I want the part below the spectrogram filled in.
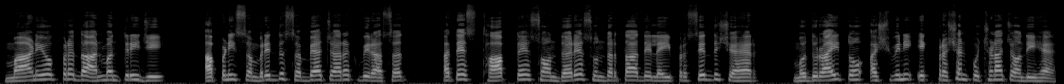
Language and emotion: Punjabi, neutral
